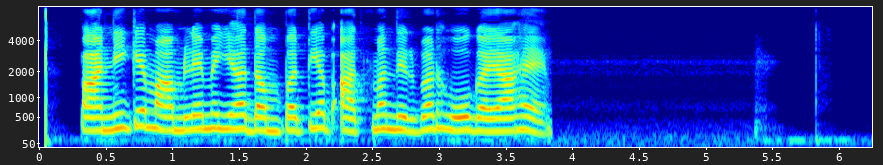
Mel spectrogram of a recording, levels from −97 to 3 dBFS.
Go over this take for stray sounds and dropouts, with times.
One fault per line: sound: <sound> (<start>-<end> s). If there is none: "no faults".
no faults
